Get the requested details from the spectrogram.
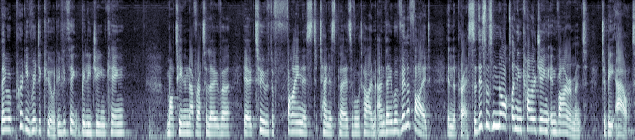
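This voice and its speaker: Speaking at a fairly quick pace with lively intonation, a woman uses a medium pitch and talks with an English accent. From England. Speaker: business executive. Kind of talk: speech. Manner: hesitant with many fillers.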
